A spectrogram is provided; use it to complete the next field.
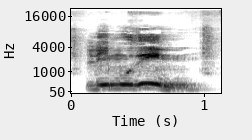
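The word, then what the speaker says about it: לימודים: Mire, esta palabra estudio en hebreo significa o se pronuncia limudim.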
